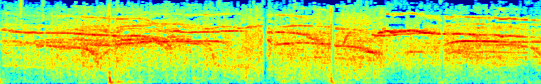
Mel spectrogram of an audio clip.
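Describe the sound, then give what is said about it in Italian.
A crowd cheers as an applause-and-cheering sound effect. The loud, continuous wash of noise carries high shouts and whistles throughout. “Ti meriti questo applauso, ti meriti, guarda.”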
